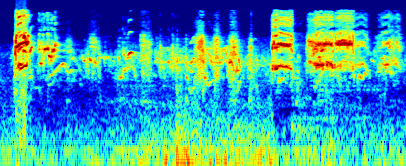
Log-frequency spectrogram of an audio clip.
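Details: Rosy-faced and Fischer's lovebirds calling to encourage mating: harsh, scratchy squawks and shrill bursts, two loud outbursts near the end, with a low background murmur.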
